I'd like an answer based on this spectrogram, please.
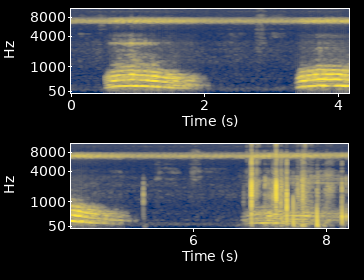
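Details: Persian cat in Gujranwala during mating, giving two long, drawn-out harmonic wails of about one and a half seconds each, wavering in pitch, then a third wail mixed with sharp clattering knocks.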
